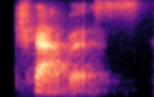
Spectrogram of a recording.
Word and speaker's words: Chavis: by alison chavis it's it's like travis it's looks like chavez but it's it's rhymes with travis chavis um and steph said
